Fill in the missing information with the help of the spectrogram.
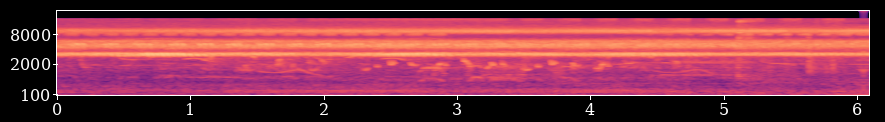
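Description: Insect chorus: a steady shrill drone that swells about every two seconds, with scattered bird chirps through the middle.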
